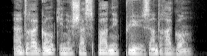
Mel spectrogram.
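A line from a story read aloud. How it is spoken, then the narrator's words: Old man grumbling. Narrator (French): gronda le vieil homme dans sa barbe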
